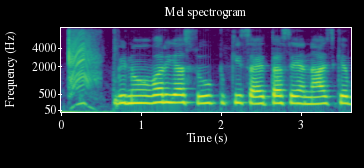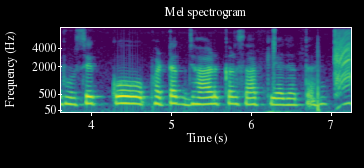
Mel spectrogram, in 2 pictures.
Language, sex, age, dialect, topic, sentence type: Hindi, female, 25-30, Awadhi Bundeli, agriculture, statement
